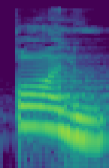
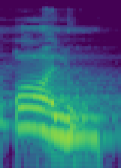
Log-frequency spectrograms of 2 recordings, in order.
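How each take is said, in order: First: The first consonant sounds heavy with rounded lips. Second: The same.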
